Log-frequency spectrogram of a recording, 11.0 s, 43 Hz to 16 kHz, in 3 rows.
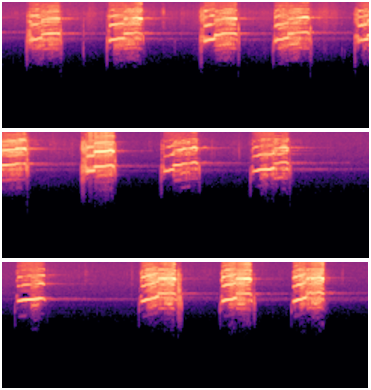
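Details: Osprey pair on a camera-watched nest with a fish on 4 August 2024, giving loud upslurred whistles in a run of about a dozen, with a brief pause near the middle, against a silent background.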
